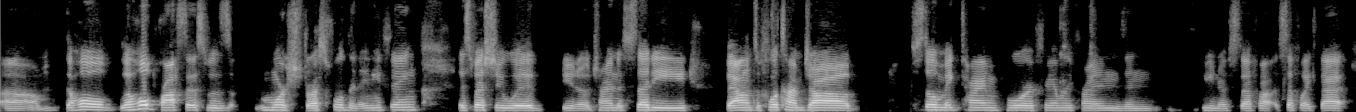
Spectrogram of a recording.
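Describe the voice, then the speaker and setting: Woman from atlanta in her 20s, low voice, says um a lot, dead dry audio. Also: darkish tone, no echo. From Atlanta, Georgia. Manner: hesitant, many fillers. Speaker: panelist. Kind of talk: casual chat.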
